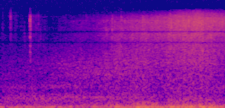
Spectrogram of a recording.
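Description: Wind blows in a scene from the film Krampus, a low, steady rushing gust, faint and swelling slightly toward the end, with no voices.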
